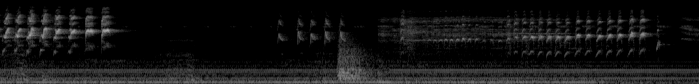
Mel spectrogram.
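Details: White-rumped shama singing in a style imitating a lovebird, with long bursts: a fast high pulsed trill, a sweeping note, then a rapid buzzy chattering series, over steady low hum.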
